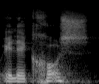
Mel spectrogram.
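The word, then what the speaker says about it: ἔλεγχος: By the way, this word evidence in the Greek is the word illegos or elekos if we want to pronounce it correctly.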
